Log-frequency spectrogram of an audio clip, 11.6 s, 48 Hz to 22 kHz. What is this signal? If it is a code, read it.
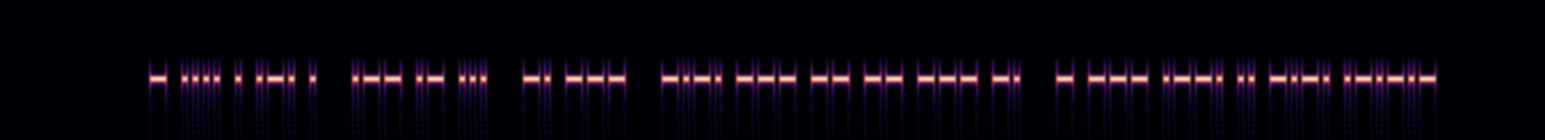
Morse code, heard as a keyed tone, about 30 wpm, 700 Hz. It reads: THERE WAS NO COMMON TOPIC.
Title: Sentences from Top 1200 Words 30wpm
